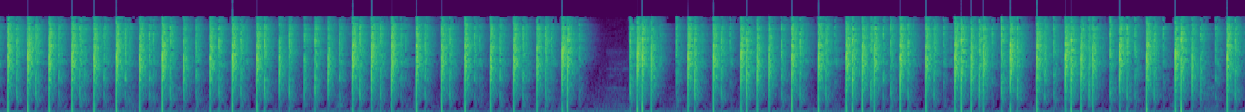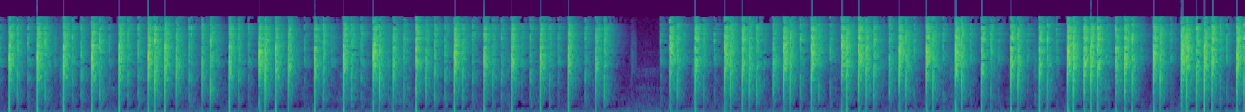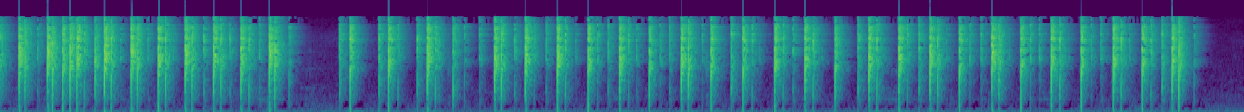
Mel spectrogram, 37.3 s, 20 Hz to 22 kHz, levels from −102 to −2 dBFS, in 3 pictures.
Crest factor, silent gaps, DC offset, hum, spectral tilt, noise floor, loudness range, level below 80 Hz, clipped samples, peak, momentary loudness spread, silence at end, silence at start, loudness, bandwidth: 22 dB; none; under 0.1%; none; 2.5 dB/octave; -48 dBFS; 4 LU; -56 dBFS; under 0.1%; 0 dBFS; 6 LU; 0.45 s; 0 s; -19 LUFS; over 20 kHz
